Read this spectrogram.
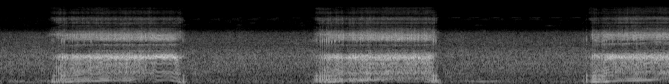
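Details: Three long, rough, rattling breath sounds about every 2.7 seconds, roughly 23 a minute, with quieter gaps between them. Snoring.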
